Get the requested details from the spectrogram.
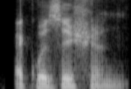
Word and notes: acquisition: American English

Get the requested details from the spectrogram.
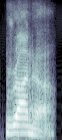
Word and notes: runner: Indian

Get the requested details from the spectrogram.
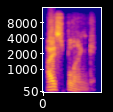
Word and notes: iceblink: American English

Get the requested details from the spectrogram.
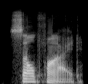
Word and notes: sulphide: American English

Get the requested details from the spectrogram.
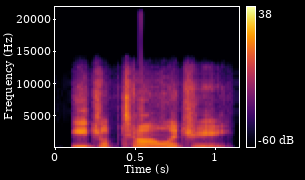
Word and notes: Egyptology: American English

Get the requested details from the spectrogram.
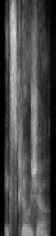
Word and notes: exclosure: Indian

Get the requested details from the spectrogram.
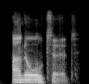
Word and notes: unaltered: British English

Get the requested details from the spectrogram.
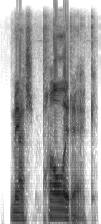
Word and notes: machtpolitik: American English

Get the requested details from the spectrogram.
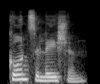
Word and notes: consolation: Indian

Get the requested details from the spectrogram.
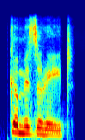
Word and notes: commiserate: Indian

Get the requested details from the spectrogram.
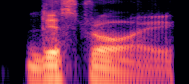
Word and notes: destroy: British English

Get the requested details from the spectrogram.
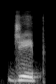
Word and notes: jape: Indian

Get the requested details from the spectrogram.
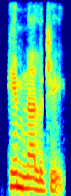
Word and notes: hymnology: Indian

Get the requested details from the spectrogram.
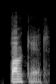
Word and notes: bucket: American English

